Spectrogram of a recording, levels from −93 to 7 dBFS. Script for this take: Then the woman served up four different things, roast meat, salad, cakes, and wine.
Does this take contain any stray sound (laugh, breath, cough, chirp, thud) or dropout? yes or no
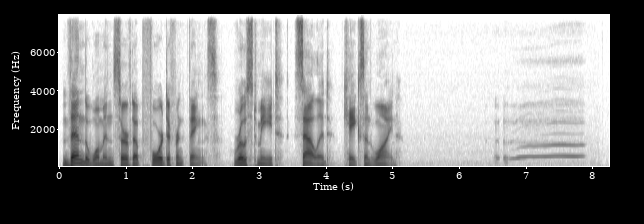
yes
